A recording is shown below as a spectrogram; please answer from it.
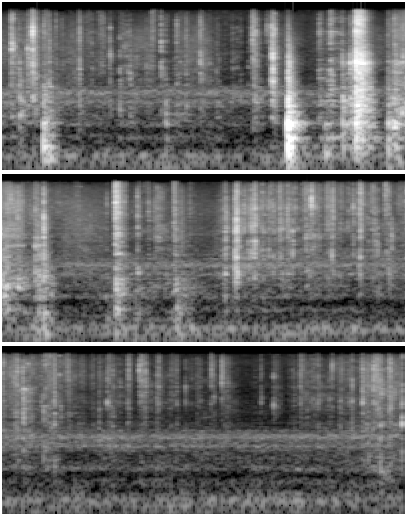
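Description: Light handling of die-cut black cardstock and a thin metal cutting die: scattered taps, clicks and paper rustles as the cut paper is pulled off the die and separated, loudest about three to four seconds in.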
